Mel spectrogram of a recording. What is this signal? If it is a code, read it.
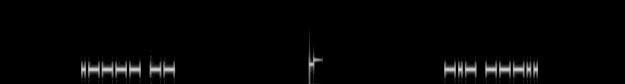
Morse code, heard as a keyed tone, about 36 wpm, 700 Hz. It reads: 1M K8
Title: Single-Letter Single-Number 35wpm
